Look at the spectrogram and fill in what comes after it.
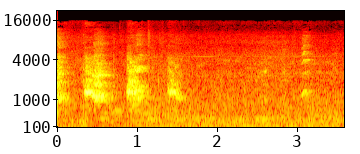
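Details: Bichon Frise puppies from Virginia Beach, Virginia: three quick, shrill yelps in the first second and a half, then quieter scattered squeaks over a low room hum.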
